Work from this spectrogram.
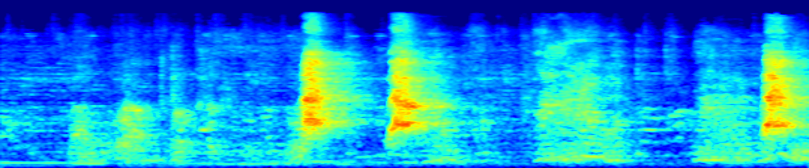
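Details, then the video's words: Playful poodle barking in loud single yaps spaced about half a second to a second apart, with low grumbling noises and faint background sound between the barks. "Poodle play"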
